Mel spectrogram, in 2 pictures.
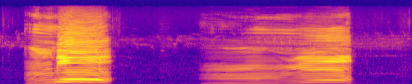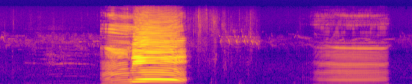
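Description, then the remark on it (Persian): Four long, deep lowing calls from a water buffalo, loud, each lasting a couple of seconds with brief quiet pauses between them and no talking. “گاو میشا یه ذره زورشون از بقیه گاوا بیشتره. آها تازه شاخهای بزرگتری هم دارن.”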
